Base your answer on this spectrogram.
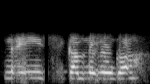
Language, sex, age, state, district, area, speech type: Urdu, female, 18-30, Uttar Pradesh, Gautam Buddha Nagar, rural, conversation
